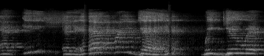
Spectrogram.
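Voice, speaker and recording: A woman speaks loudly and high-pitched with a Southern US accent and lively intonation. Room echo is audible. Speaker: motivational speaker. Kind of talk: motivational speech. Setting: stage with audience. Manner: animated.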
